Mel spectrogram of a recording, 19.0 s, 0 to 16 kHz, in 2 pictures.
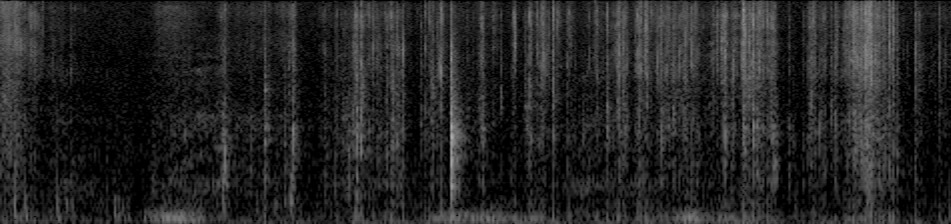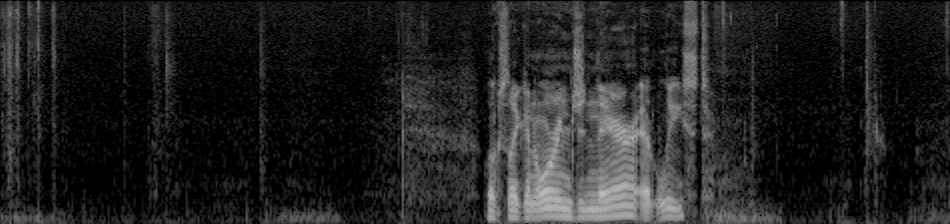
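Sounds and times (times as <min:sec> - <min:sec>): card pack wrapper tearing: 0:02.8 - 0:10.1.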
